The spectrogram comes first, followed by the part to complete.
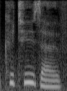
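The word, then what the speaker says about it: Kutuzov: General Coutus, said Bolconsky, speaking French and stressing the last syllable of the general's name like a Frenchman, has been pleased to take me as an aid to Kong.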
